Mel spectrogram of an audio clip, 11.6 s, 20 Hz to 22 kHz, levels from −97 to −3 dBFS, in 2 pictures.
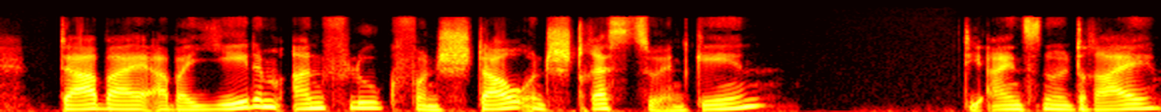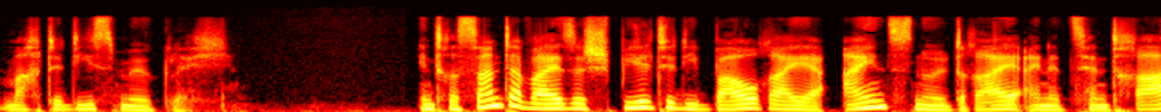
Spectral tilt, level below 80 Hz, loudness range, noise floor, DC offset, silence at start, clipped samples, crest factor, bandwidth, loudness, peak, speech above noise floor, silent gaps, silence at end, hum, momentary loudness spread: -4.5 dB/octave; -46 dBFS; 5 LU; -63 dBFS; under 0.1%; 0 s; under 0.1%; 16 dB; 12 kHz; -19 LUFS; -4 dBFS; 44 dB; none; 0 s; none; 8 LU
